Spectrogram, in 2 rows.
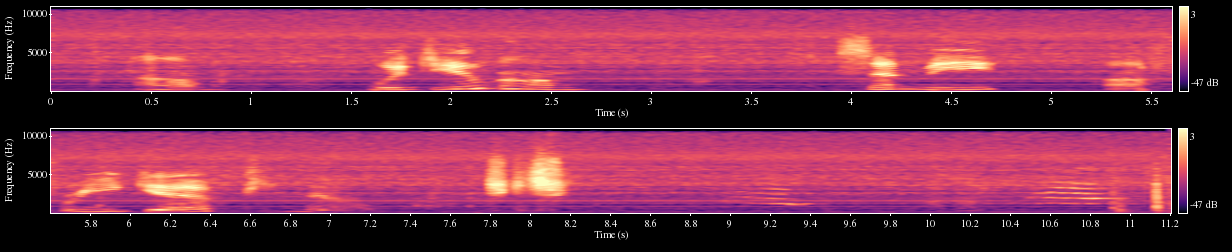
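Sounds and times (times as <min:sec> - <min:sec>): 
faint murmuring: 0:00.0 - 0:11.1
low hum: 0:00.0 - 0:11.1
speech: 0:00.5 - 0:01.0, 0:01.6 - 0:02.8, 0:04.0 - 0:07.2, 0:07.8 - 0:08.2
cat meowing: 0:08.9 - 0:11.1.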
